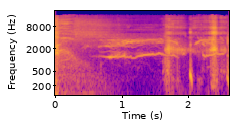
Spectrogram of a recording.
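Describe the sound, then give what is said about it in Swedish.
A person imitates a horse whinny with a high, quavering, wavering cry lasting about a second, followed by a few short breathy bursts like snorts or laughter, moderately loud. “Du är ju hästar.”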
